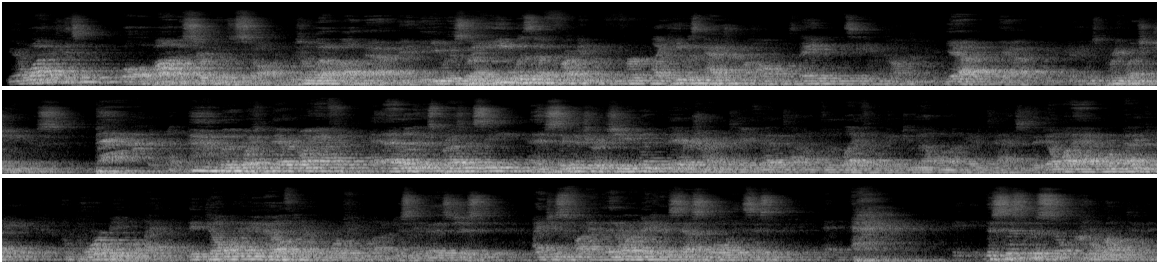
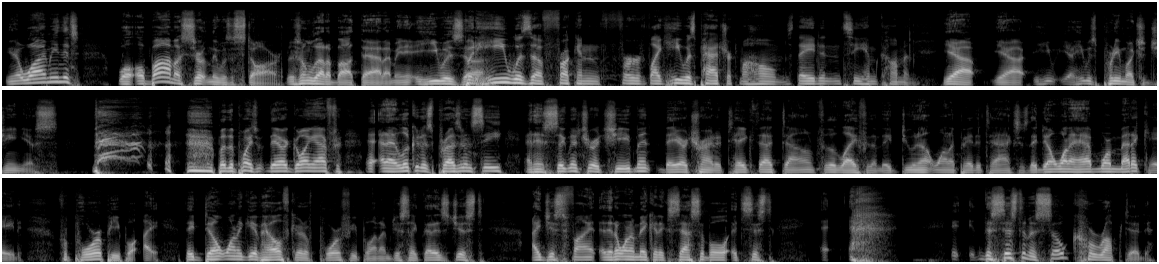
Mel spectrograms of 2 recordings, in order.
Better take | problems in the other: second | off-mic speech; far // room echo; strong; dies away in 2 s

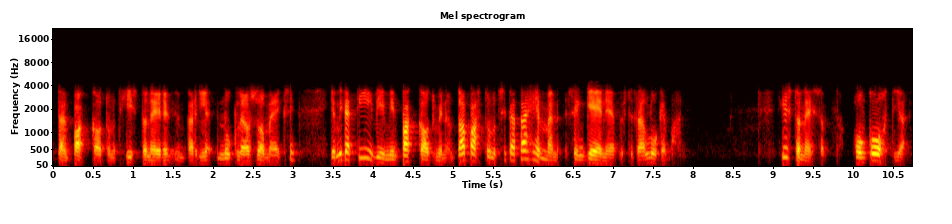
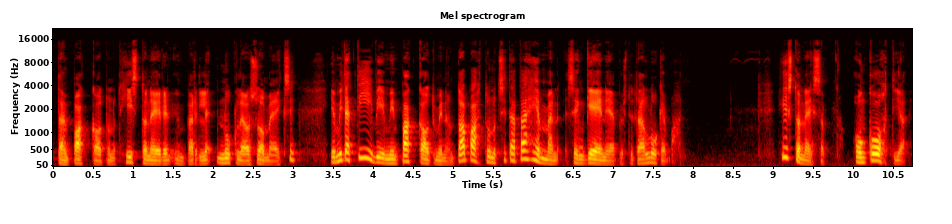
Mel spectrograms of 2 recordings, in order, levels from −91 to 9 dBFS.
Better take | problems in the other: second | phone-call audio; nothing above 3.5 kHz

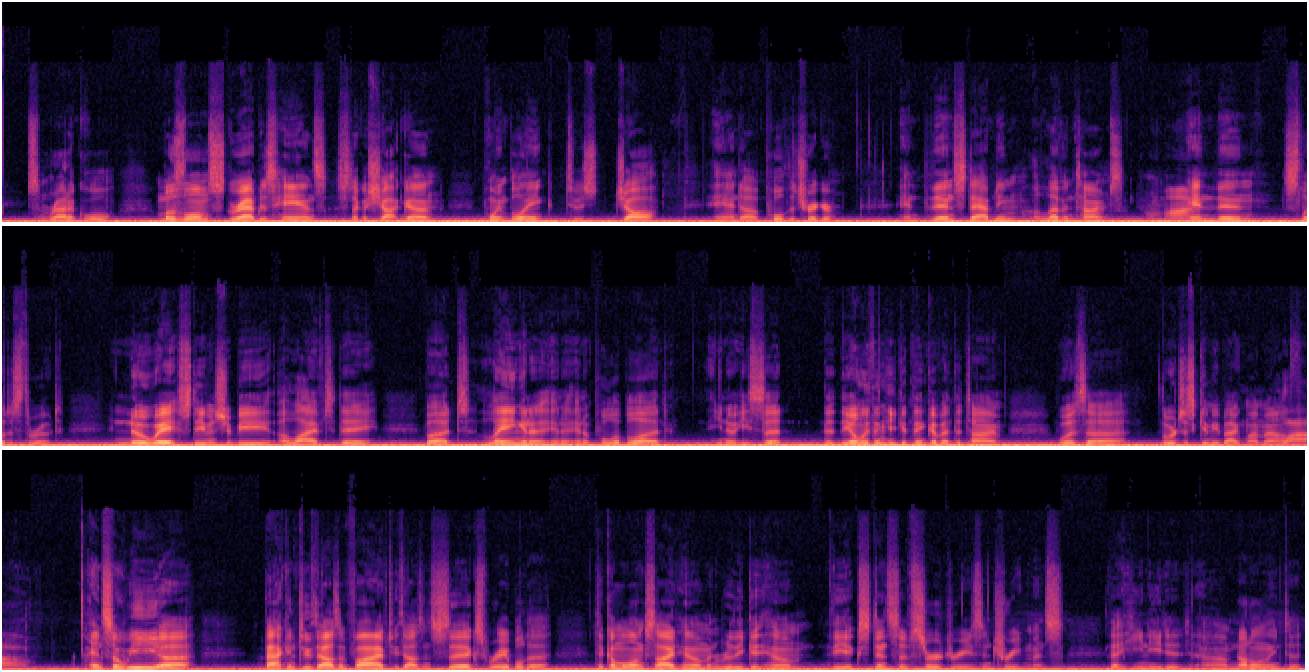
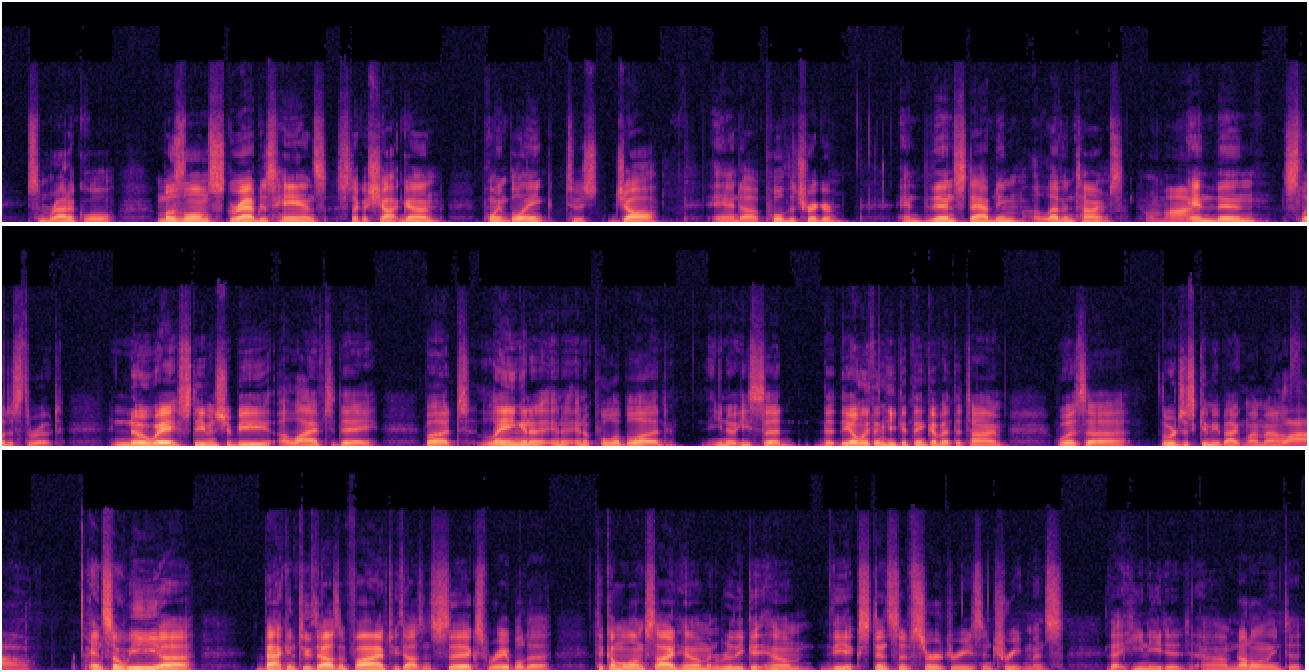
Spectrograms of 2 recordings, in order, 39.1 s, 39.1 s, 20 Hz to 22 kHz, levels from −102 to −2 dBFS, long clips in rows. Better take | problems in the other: second | low rumble; noticeable; throughout; 15 dB below the speech

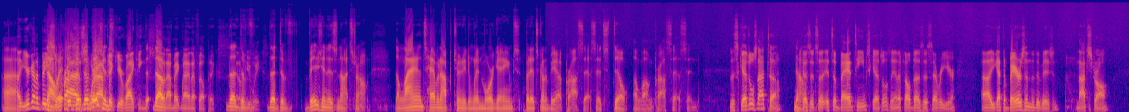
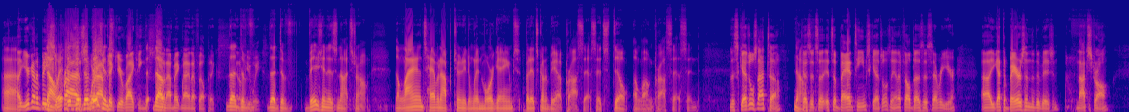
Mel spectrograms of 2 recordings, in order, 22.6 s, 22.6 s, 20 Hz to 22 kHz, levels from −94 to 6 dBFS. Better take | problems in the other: second | hiss; faint; from 11 s on; 30 dB below the speech

